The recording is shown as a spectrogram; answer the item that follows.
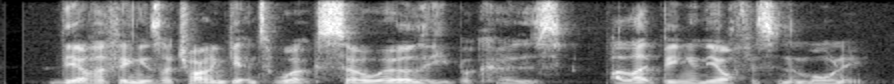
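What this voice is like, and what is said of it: Hoarse, failing voice. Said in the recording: “My voice is really going. ... It is. ... Can you hear that?”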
